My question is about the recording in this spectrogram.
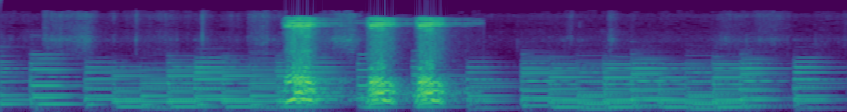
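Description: A Pomeranian barking three quick times, sharp and high, about a second and a half in, over piano background music.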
